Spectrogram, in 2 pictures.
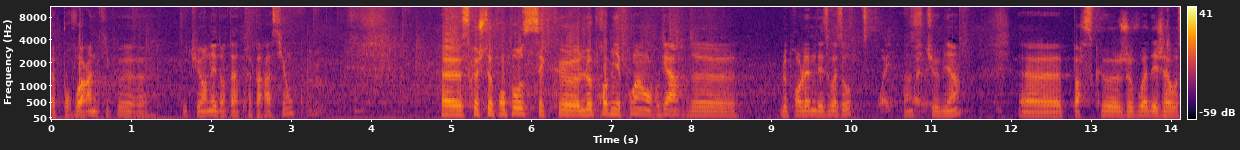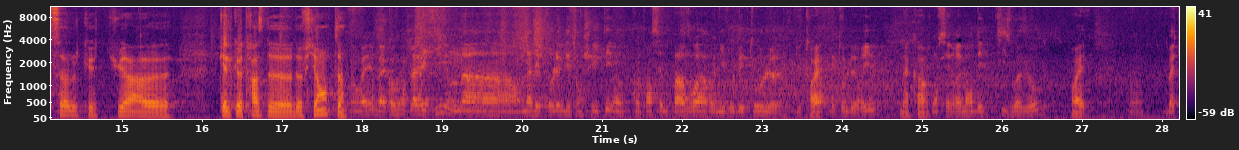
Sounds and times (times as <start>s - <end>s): Speech: 0.0s - 3.5s, 4.9s - 11.5s, 12.1s - 28.2s.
